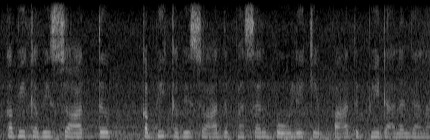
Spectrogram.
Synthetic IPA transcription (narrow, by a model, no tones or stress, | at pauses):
kɐbʱikɐbʱisaːd̪ | kɐbʱikɐbʱiswaːd̪pʰɐsəlboːlekebaːd̪bʱiɖaːləld͡ʒaːla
